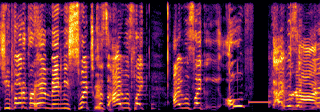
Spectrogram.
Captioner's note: beep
